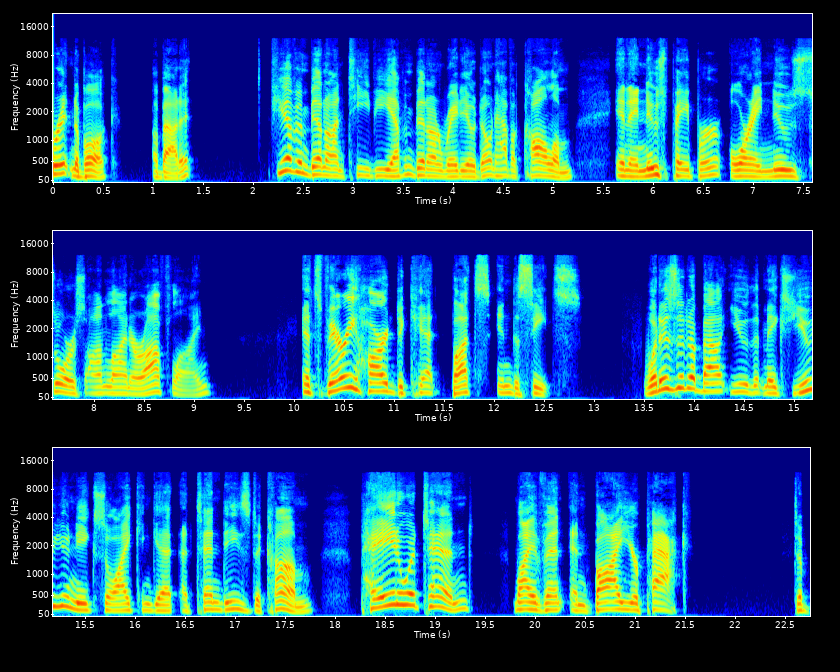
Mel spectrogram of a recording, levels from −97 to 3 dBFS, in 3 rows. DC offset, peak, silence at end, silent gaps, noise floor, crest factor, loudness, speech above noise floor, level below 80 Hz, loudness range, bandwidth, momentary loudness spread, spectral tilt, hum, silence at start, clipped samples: under 0.1%; -6 dBFS; 0 s; none; -85 dBFS; 18 dB; -22 LUFS; 63 dB; -66 dBFS; 2 LU; 12.5 kHz; 11 LU; -6 dB/octave; none; 0 s; under 0.1%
